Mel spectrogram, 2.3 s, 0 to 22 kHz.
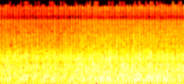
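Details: Renault 1.5 dCi K9K diesel at idle: fast, even ticking chatter staying constant over steady idle, traced to worn idler/tensioner pulley, replaced with new pulleys.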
